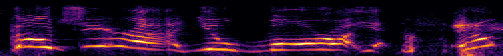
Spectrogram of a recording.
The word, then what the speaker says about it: Gojira: My favorite part of that entire thing is her reaction to him mispronouncing Godzilla. That It's Gojira! funny. It's Gojira, you moron!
